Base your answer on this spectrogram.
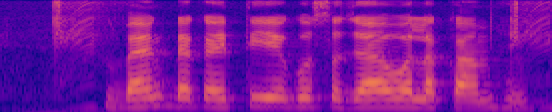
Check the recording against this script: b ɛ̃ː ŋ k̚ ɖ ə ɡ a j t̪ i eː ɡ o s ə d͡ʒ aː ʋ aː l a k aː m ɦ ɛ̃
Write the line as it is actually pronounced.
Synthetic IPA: b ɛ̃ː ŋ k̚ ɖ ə k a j t̪ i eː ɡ o s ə d͡ʒ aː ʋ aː l a k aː m ɦ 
